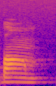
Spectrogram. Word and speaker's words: balm: वो बाम कहलाता है, BALM, बाम। इसमें L अल्फ़ाबेट है जो साइलेंट रहता है।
